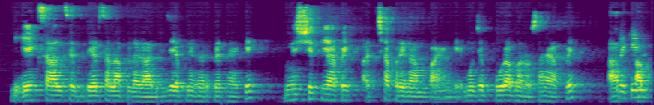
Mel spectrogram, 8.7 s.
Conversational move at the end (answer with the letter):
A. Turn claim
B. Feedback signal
B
